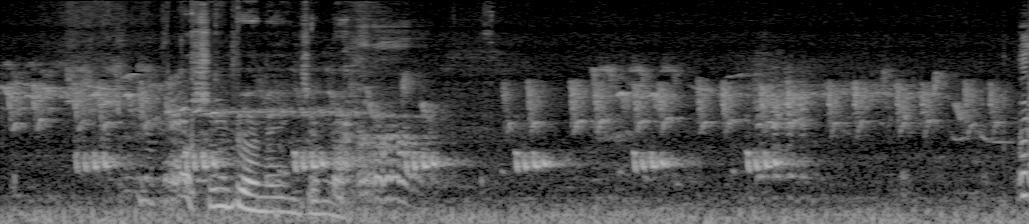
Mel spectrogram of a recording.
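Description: Short repeated bird calls, about one a second, with a low falling voice briefly about two seconds in.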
